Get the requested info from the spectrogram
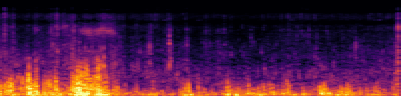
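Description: Wind buffeting the microphone over choppy water lapping at a rocky shore, with splashing from a dog swimming in the shallows. A louder rush of noise comes about a second in.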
